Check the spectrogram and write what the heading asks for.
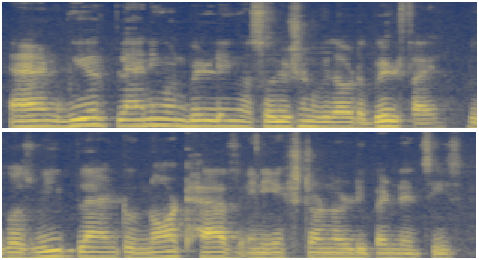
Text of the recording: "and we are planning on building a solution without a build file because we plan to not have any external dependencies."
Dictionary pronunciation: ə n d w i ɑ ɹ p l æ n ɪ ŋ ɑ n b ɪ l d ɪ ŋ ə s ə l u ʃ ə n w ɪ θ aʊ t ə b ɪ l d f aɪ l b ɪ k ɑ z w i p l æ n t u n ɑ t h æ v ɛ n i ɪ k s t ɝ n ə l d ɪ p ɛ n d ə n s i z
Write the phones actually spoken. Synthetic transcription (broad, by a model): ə n d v i ɑ ɹ p l æ n ɪ ŋ ɑ n b ɪ l d ɪ ŋ ə s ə l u ʃ ə n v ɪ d aʊ t ə b ɪ l d f aɪ l b ɪ k ɑ z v i p l æ n t u n ɑ t h æ v ɛ n i ɪ k s t ɝ n ə l d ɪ p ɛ n d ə n s i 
